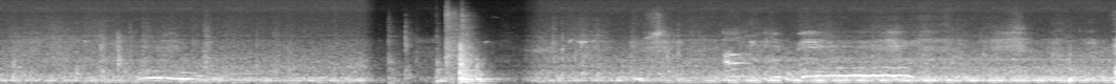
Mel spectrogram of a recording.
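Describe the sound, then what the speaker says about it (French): A hotel room door in Chicago is handled midway, giving a brief burst of clunks and a latch click over a steady air-conditioning hum, with voices murmuring around it. "C'est la porte."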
